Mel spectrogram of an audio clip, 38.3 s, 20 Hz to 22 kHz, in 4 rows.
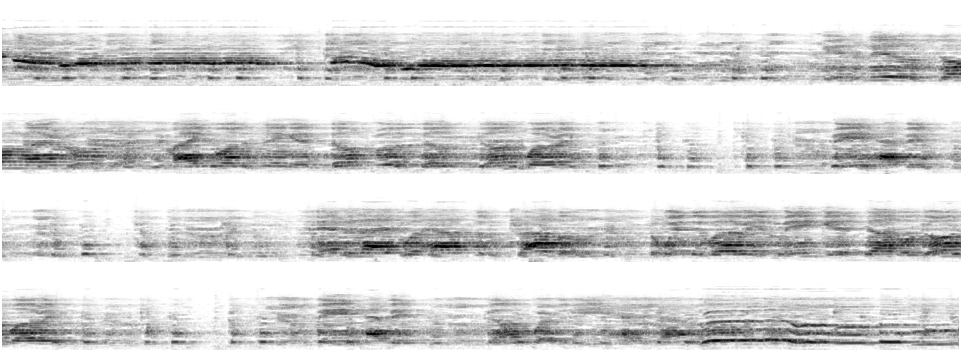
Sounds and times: Music: 0.0 - 38.3
Synthetic singing: 0.0 - 38.3.

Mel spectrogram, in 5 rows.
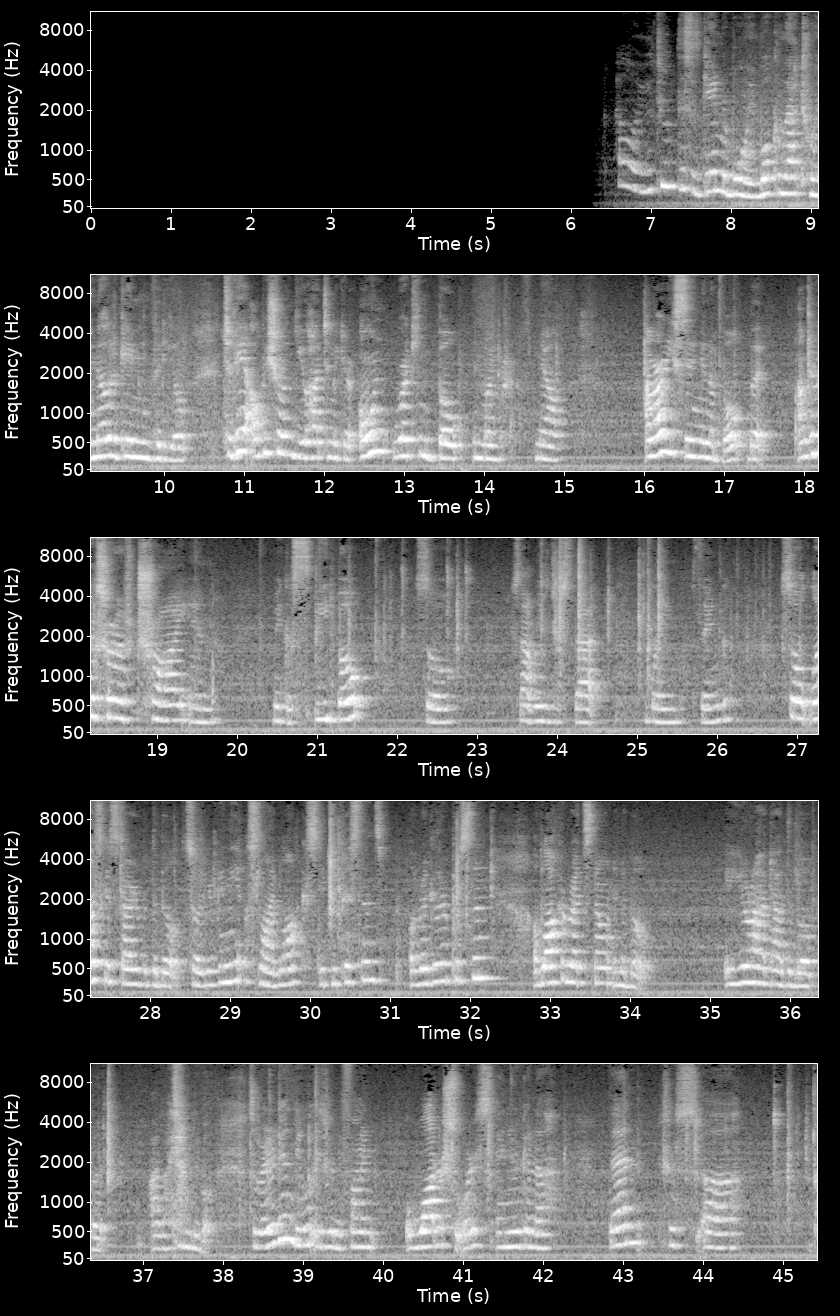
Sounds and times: Speech: 6.6 - 15.1, 16.0 - 19.8, 20.4 - 22.8, 23.4 - 34.3, 35.2 - 44.5.

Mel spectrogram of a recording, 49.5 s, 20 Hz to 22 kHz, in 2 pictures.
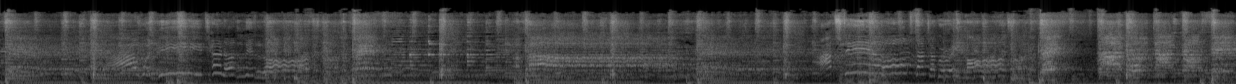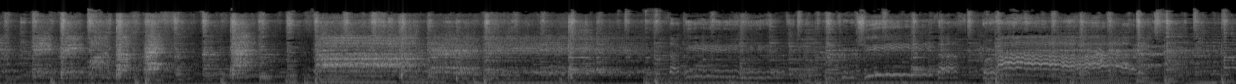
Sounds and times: Gospel music: 0.0 - 49.4.

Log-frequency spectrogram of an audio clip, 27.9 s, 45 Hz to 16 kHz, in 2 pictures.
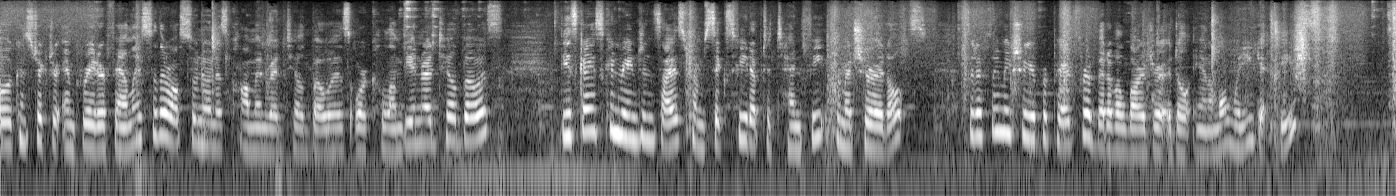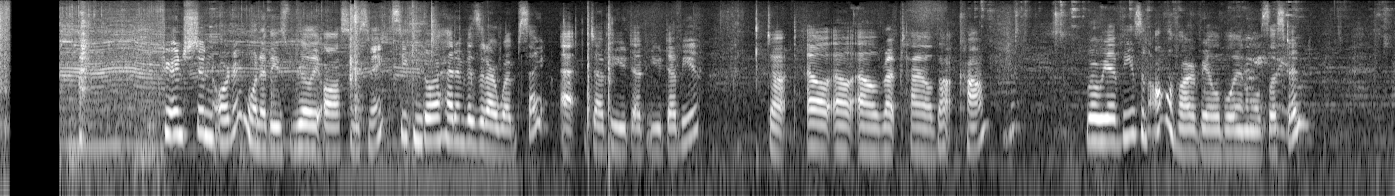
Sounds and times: Speech: 0.0 - 5.0, 5.6 - 13.2, 15.6 - 21.0, 21.6 - 24.2, 24.8 - 27.1.

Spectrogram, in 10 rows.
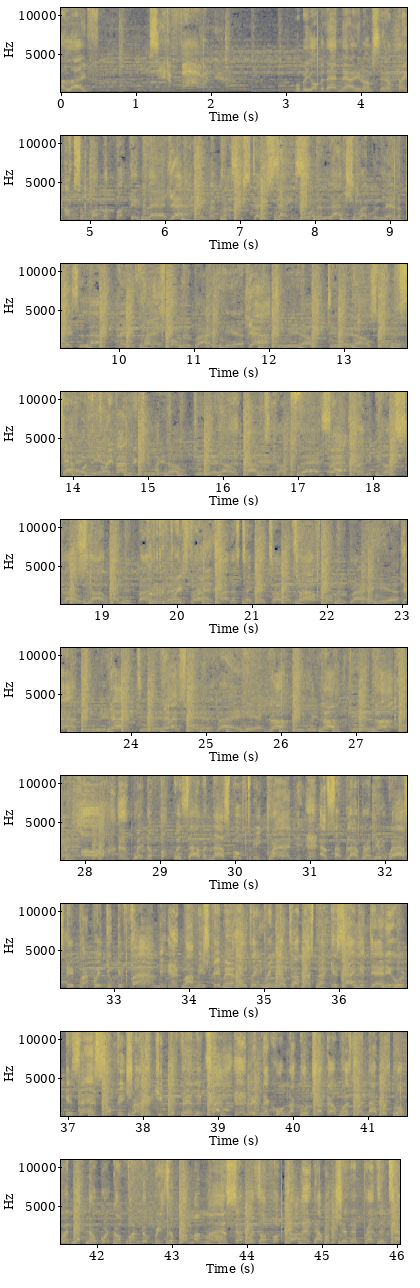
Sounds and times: Dance music: 0.0 - 46.0
Exciting music: 0.1 - 46.0.

